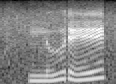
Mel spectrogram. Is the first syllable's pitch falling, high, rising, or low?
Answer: rising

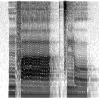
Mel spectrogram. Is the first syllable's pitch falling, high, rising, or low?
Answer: high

